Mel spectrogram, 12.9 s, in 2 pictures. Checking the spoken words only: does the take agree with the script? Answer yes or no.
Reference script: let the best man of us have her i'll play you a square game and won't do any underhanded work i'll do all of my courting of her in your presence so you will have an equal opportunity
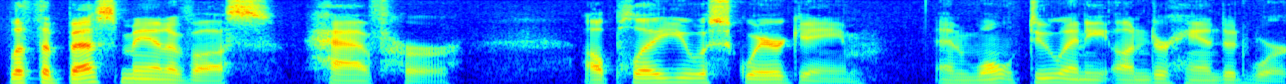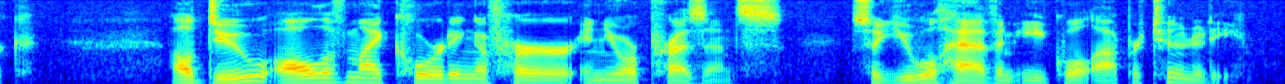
yes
